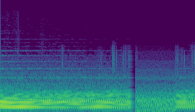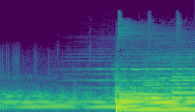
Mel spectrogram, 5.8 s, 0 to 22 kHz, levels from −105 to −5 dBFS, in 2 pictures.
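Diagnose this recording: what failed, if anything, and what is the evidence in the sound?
A call audio freeze sits in the network stage, from 1.93 to 2.64 s. The last sound is stretched into a fading buzz lasting 0.69 s, and the audio then resumes where it stopped, now 0.69 s late. This is likely a jitter buffer running dry while packets were held up. A spectrogram shows the final frame's spectrum smeared horizontally and decaying, with no clean silence.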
